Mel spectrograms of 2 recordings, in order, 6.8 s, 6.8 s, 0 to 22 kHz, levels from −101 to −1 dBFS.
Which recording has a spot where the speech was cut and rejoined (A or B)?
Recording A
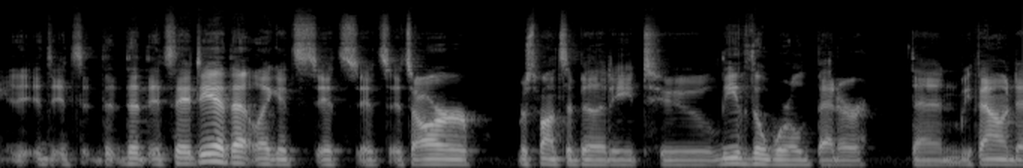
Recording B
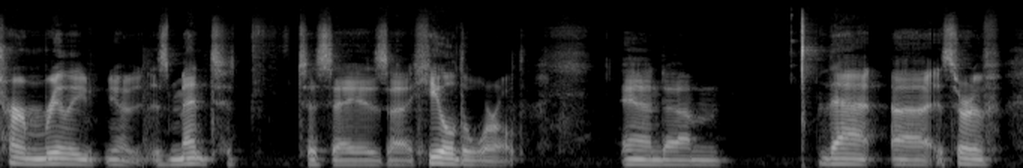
B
